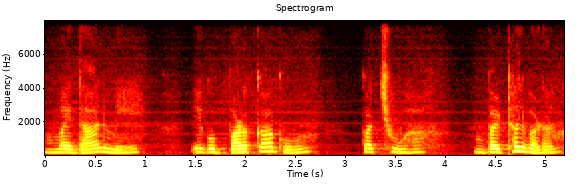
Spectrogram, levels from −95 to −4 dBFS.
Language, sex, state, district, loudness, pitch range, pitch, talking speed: Bhojpuri, female, Uttar Pradesh, Ghazipur, -19 LUFS, 185-210 Hz, 195 Hz, 90 wpm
